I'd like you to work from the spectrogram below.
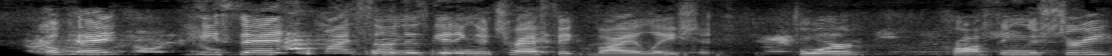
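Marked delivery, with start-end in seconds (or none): none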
